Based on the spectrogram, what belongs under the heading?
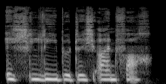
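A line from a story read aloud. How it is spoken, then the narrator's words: Plain. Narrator (German): sagte ich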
